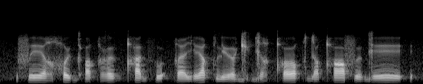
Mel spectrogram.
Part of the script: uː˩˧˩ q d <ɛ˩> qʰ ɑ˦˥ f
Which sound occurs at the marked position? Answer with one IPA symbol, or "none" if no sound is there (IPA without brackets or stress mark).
ø˩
